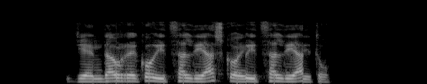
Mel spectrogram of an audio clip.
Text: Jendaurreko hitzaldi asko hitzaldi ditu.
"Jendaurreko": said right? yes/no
yes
